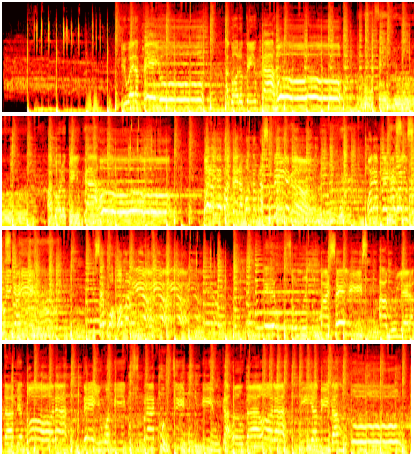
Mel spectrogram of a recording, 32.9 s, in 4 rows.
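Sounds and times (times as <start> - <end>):
forró music: 0.5 - 32.8.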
